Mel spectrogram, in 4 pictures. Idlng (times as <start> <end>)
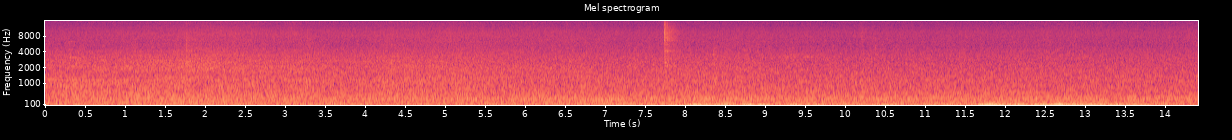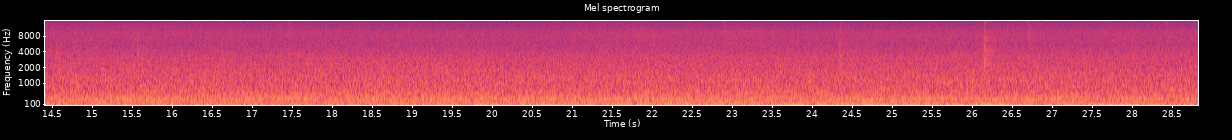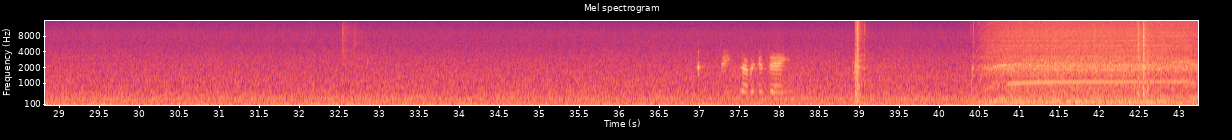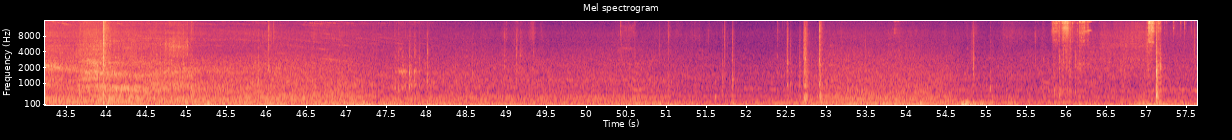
40.4 48.7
